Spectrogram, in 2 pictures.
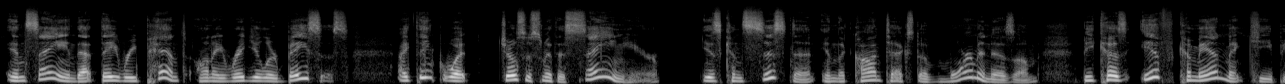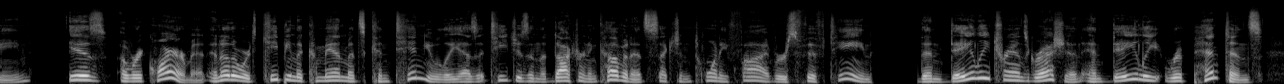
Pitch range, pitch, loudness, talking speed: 140-200 Hz, 165 Hz, -23 LUFS, 130 wpm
